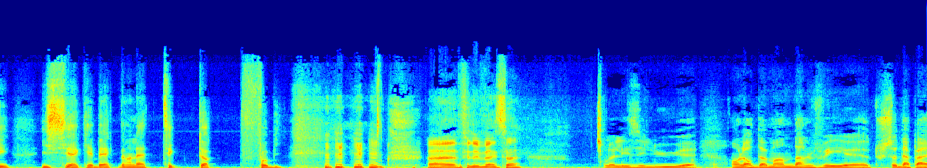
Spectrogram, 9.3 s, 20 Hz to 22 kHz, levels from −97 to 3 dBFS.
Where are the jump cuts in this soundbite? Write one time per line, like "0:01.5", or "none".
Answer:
0:06.0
